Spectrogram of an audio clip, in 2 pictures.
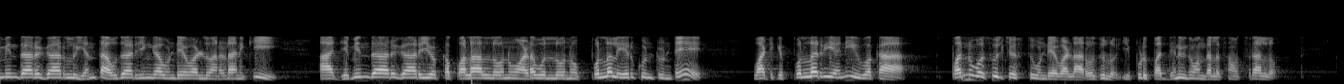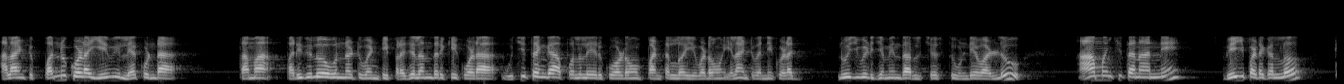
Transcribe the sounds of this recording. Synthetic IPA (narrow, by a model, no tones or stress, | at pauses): d͡ʒɐmind̪aːɾuɡaːɾuluɛnt̪ɐːwd̪aːɾjɐŋɡaːuɳɖɛːʋaːɭːuɐnɐɽaːniki | aːd͡ʒɐmind̪aːɾuɡaːɾijɔkːɐpɔlaːlːo̞ːnuːɐɽɐʋulːo̞ːnuːpulːɐle̞ːɾukuɳʈuɳʈe̞ː | ʋaːʈikipulːɐɾiɐniɔkɐ | pɐnːuʋɐsuːlut͡ʃe̞ːst̪uːɳɖɛːʋaːɭːuaːɾo̞ːd͡ʒulːo̞̰ːʔipːuɽupɐd̪ʱjenimid̪iʋɐnd̪ɐlɐsɐmʋɐt̪sɐɾaːlːo̰ː | ɐlaːɳʈipɐnːukuːɽaːe̞ːmilɛːkuɳɖaː | t̪ɐmɐpɐɾid̪ʱilo̞ːunːɐʈuʋɐɳʈipɾɐd͡ʒɐlɐnd̪ɐɾikiːkuːɽaːut͡ʃit̪ɐŋɡaːpulːɐleːɾukɔːʋɐɽɐmpɐɳʈɐlːo̞ːiʋːɐɽɐmḭlaːɳʈiʋɐnːiːkuːɽaː | nuːd͡ʒiʋiːɖid͡ʒɐmiːnd̪aːɾulut͡ʃe̞ːst̪uːɳɖɛːʋaːɭːu | aːmɐɲt͡ʃit̪ɐnaːnːe | ʋeːjipɐɽɐɡɐlːo̞ː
